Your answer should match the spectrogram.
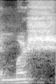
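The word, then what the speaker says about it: Mushtaq: So Mush, maybe you can start by just explaining your story.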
